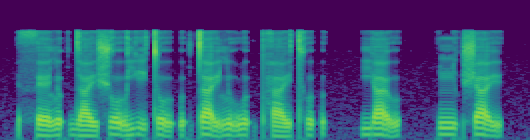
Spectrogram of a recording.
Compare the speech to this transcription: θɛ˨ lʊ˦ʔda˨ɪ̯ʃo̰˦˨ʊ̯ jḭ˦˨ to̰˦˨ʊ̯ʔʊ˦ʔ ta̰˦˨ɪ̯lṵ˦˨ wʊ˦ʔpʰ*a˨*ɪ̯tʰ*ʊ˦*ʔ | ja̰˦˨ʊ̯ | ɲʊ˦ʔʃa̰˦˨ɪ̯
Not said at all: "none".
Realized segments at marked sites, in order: a˨, ʊ˦

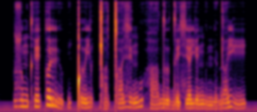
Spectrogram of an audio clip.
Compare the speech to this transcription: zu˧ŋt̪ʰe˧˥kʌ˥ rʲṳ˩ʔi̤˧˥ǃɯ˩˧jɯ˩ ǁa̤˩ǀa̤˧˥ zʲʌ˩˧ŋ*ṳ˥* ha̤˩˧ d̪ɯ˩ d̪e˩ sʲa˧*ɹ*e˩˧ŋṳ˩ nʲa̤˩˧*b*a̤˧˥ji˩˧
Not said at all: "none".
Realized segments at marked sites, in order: ṳ˥, j, ɖ

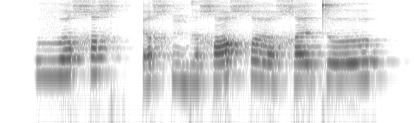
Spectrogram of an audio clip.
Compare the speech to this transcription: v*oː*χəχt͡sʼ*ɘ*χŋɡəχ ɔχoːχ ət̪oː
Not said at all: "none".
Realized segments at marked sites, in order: o, ɘ

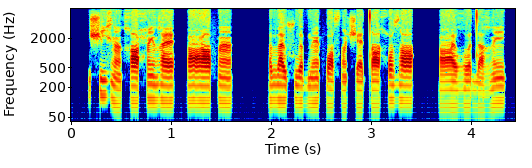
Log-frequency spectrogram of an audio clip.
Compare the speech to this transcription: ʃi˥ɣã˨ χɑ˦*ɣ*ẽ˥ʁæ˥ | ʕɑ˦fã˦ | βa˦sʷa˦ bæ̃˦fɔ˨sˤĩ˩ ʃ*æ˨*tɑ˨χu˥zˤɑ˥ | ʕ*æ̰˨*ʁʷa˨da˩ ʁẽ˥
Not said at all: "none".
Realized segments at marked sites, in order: ħ, æ˨, æ˨

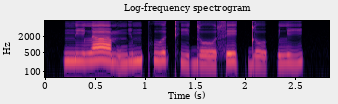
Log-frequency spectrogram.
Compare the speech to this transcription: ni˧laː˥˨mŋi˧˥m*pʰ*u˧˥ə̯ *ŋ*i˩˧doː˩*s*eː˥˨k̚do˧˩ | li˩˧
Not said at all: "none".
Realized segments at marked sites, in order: pʰ, kʰ, s

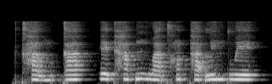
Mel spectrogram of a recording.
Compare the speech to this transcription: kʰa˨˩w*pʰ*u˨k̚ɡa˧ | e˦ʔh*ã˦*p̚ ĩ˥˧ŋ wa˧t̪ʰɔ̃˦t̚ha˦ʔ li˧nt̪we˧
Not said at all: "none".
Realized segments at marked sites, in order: m, ã˦

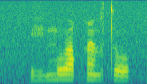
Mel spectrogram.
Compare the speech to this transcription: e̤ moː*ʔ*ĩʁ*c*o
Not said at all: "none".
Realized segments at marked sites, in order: q, t

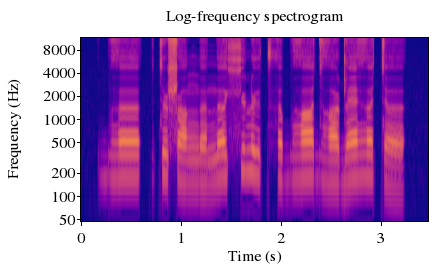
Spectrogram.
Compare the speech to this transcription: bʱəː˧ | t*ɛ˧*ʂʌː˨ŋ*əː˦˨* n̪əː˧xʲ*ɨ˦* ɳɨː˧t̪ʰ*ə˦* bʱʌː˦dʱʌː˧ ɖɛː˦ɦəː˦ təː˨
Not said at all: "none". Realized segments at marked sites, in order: ɨ˧, əː˨, ɨ˦, ə˧

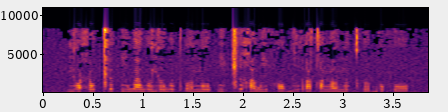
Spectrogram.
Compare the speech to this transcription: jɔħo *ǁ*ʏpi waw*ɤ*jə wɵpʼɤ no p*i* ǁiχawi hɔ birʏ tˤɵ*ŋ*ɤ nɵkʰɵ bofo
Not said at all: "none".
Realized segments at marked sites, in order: ǁ, ɤ, i, ŋ

